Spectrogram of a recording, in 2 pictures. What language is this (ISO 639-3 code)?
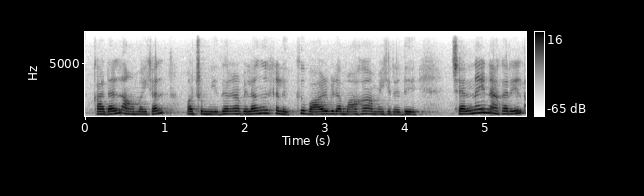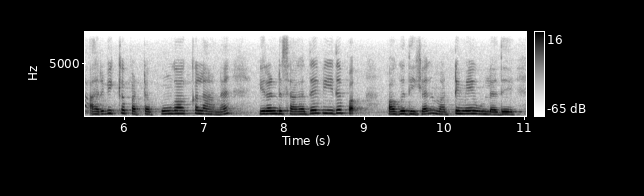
tam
